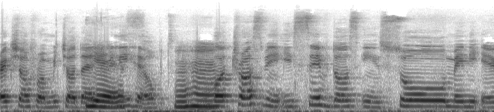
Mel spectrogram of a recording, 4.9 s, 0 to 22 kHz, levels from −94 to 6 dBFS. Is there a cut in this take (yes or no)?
no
